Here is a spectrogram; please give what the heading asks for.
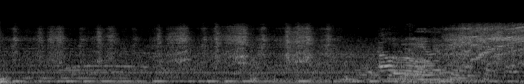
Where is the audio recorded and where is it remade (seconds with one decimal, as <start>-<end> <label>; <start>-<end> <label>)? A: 0.0-2.8 recorded; 2.8-3.8 remade; 3.8-5.2 recorded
